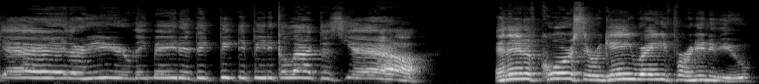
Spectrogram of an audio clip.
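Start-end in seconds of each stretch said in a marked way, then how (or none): 0.0-4.3 excited crowd cheer. Retold or imitated. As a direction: imitate a crowd celebrating in a high voice. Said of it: "They were all excited, like".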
